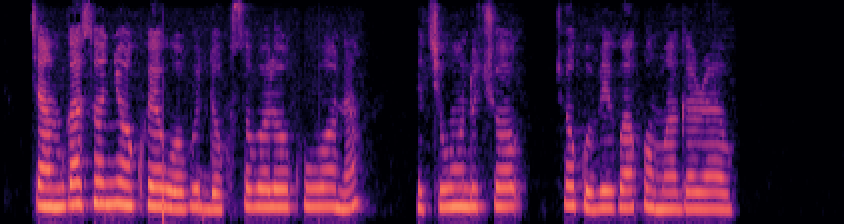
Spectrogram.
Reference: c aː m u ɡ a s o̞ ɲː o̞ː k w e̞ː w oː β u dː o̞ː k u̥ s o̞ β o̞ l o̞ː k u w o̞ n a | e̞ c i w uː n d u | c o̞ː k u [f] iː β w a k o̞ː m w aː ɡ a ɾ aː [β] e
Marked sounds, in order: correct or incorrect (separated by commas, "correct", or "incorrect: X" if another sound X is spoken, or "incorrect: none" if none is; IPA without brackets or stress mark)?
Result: incorrect: v, incorrect: w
